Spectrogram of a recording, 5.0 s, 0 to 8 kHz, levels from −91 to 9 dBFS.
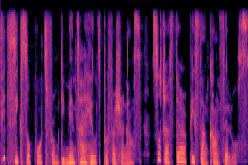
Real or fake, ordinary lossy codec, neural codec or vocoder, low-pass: real; none; none; 7.2 kHz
